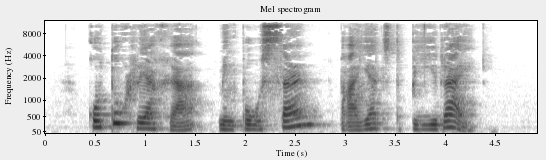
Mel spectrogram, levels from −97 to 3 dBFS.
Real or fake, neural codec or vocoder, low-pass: real; none; 10.8 kHz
